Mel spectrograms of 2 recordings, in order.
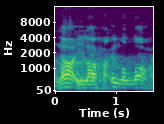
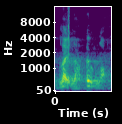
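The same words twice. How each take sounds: First: It is said faster, starting to rush. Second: It is rushed and slurred, barely articulated. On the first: "tiga puluh tiga yang kedua lah mulai ngebut" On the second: "tiga puluh tiga yang ketiga lah itu tinggal geleng"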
